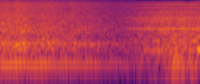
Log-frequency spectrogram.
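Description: Swimming-pool plant-room pumps running with a steady hum and rush. The sound fades a little about a second in, and is followed by a different machine hum carrying several high, thin whining tones.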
